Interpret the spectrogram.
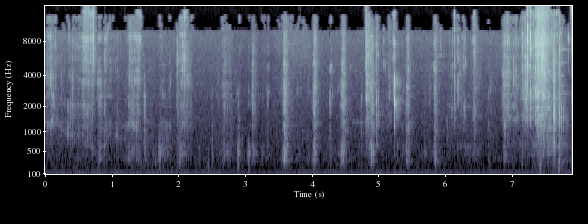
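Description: Close-up chewing and crunching of a fresh leaf wrap filled with spicy baby cuttlefish salad, in many short crisp crackles. Near the end comes a louder, denser burst of crackling as crispy pork rinds are broken up by hand.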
